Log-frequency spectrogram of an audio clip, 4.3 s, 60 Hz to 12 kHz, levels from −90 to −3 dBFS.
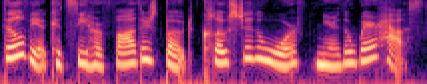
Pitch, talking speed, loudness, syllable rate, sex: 240 Hz, 185 wpm, -18 LUFS, 4.7 syllables/s, female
